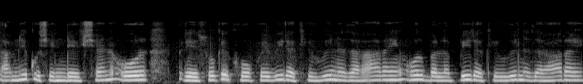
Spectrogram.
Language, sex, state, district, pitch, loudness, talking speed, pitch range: Hindi, female, Bihar, Katihar, 195 Hz, -16 LUFS, 235 wpm, 180-205 Hz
